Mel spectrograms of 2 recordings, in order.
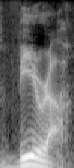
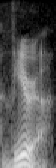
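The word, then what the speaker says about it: Wera: ask Matt how to wear us wear or Vera how do you pronounce it it's Veera oh okay Vera yeah that's how they say it at the at the main at the German and when I talk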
